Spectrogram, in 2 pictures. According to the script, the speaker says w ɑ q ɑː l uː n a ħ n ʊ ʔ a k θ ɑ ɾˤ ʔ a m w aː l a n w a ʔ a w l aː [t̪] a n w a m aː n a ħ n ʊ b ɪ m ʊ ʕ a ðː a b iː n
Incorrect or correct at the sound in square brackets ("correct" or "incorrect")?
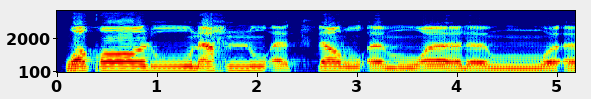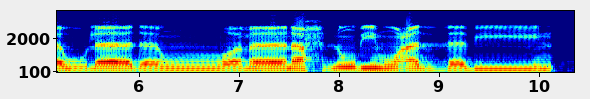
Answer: incorrect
